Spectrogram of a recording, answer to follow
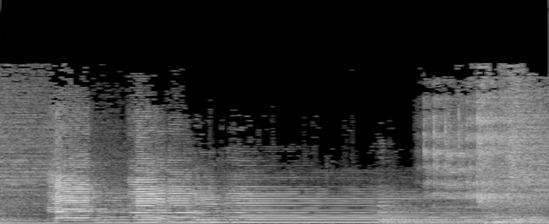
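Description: Live jazz: a saxophone plays a phrase and then holds one long steady note before moving on, over upright bass accompaniment.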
